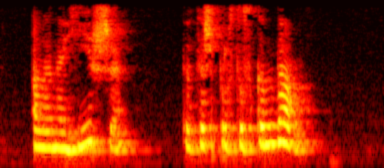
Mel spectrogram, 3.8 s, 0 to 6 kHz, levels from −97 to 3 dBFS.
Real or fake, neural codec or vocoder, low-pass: real; none; 5.4 kHz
